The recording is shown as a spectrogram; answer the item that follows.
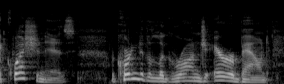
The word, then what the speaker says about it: Lagrange: And then if this polynomial is used to approximate cosine of 0.2, what is the Lagrange error? I keep saying Lagrange. It's pronounced Lagrange, but My middle name is Lagrange, and so I keep seeing this Lagrange.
